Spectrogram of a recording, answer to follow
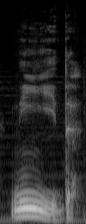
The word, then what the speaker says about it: need: Se pronuncia con la i larga o doble, need, need, y se usa en ideas como they need more time.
